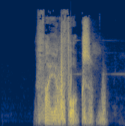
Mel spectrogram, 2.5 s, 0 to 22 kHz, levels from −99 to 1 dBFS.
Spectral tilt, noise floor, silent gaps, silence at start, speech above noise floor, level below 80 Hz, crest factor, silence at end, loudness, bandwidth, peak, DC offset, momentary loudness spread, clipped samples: -2.5 dB/octave; -85 dBFS; none; 0.75 s; 66 dB; -56 dBFS; 22 dB; 0.4 s; -18 LUFS; 16 kHz; 0 dBFS; under 0.1%; 18 LU; under 0.1%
